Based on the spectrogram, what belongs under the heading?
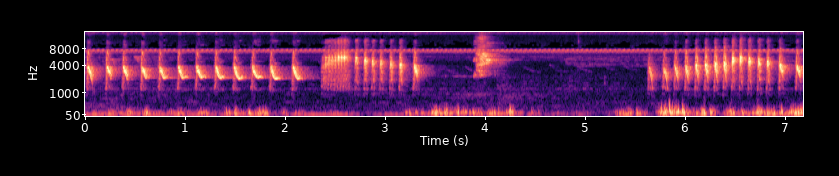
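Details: A white-eared bulbul delivers repeated rapid trills of sharp, high notes that fall slightly in pitch, broken by buzzy rasping phrases and a pause, with steady low rumbling noise in the background.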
